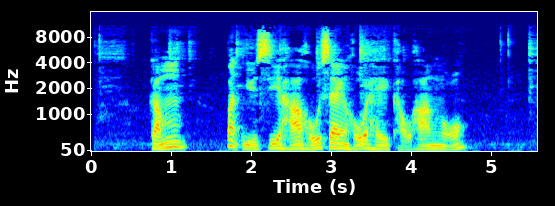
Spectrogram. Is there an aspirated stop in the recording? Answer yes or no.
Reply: yes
